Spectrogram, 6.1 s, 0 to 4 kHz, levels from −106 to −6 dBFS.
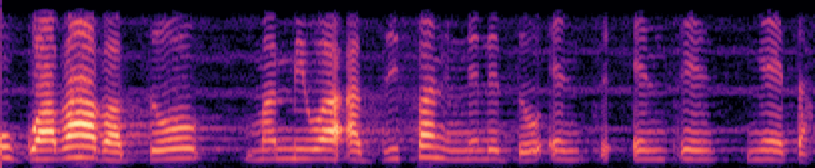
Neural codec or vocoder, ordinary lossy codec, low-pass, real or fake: codec, 16 kHz, 16 kbps, FreqCodec, larger model; none; 3.6 kHz; fake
